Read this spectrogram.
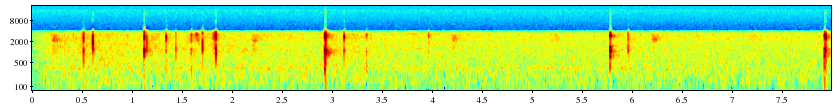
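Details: Person with hiccups: sharp, irregular clicking hiccups in a quiet room, some in quick clusters, about twenty in a minute.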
